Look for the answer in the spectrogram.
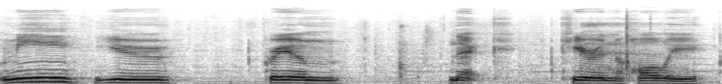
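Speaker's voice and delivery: usual speaking voice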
